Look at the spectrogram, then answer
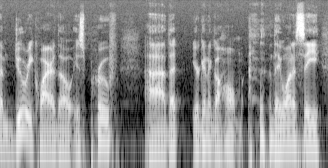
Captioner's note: laughs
